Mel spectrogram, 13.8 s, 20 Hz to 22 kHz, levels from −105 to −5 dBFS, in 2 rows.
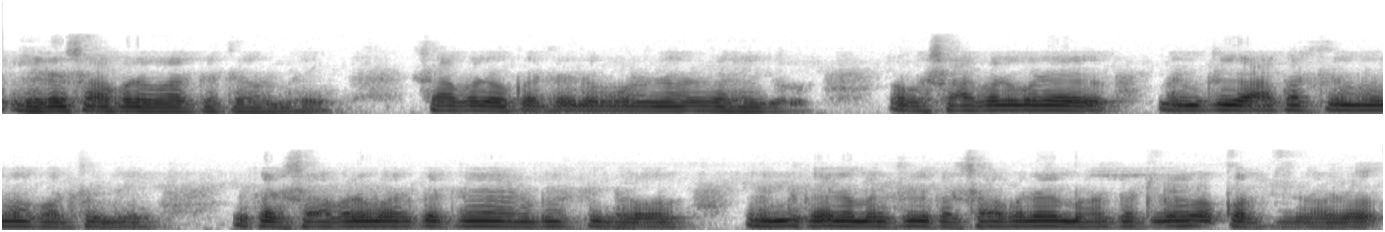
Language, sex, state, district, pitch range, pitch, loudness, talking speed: Telugu, male, Telangana, Nalgonda, 120-135 Hz, 125 Hz, -28 LUFS, 115 wpm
